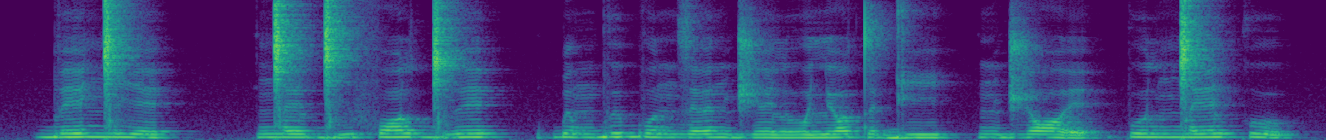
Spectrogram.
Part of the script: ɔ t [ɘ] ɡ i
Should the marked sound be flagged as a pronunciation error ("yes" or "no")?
no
